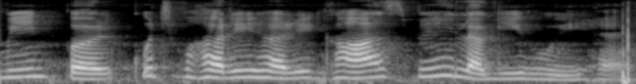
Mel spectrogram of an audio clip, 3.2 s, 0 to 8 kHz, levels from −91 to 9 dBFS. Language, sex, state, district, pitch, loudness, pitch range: Hindi, female, Punjab, Pathankot, 230 Hz, -16 LUFS, 195-260 Hz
